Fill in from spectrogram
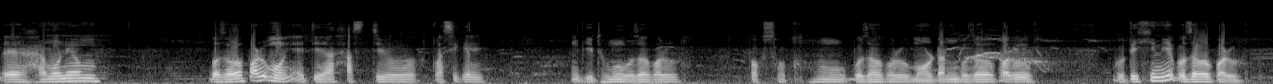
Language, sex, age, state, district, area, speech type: Assamese, male, 60+, Assam, Goalpara, urban, spontaneous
